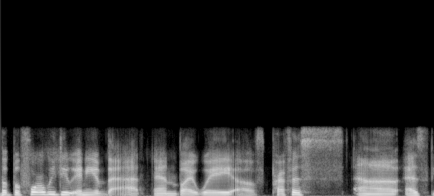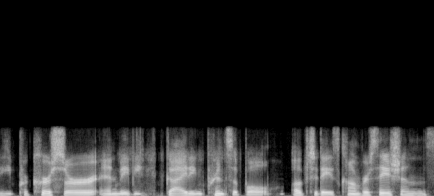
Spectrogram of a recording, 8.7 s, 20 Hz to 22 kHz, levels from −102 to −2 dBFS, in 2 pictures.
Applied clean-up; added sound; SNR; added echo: neural diffusion model UNIVERSE++.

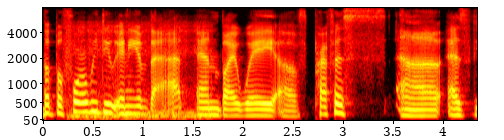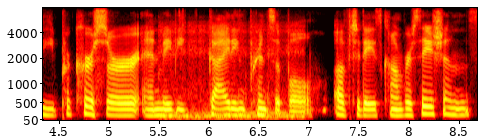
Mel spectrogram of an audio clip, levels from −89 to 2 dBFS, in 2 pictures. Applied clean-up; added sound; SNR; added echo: none; Strum; 12 dB; none.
